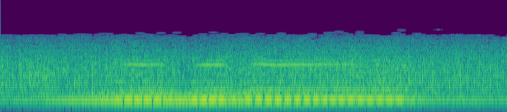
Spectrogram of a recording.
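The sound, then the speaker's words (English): A new convertible's engine hums steadily as Phil drives Jack home, the low drone swelling louder midway and then easing off slightly, with no voices present. “Phil is driving Jack home in his new convertible.”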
